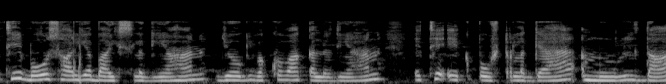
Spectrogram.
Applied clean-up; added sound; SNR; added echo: none; none; none; none.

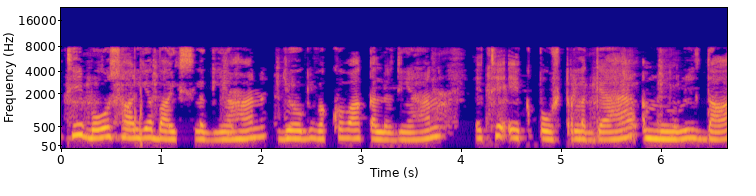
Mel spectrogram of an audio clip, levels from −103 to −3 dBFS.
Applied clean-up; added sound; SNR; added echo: classical method spectral subtraction.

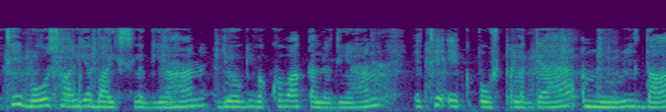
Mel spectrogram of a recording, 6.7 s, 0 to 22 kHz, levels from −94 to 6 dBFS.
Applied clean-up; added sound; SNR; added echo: none; Cough; 18 dB; none.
